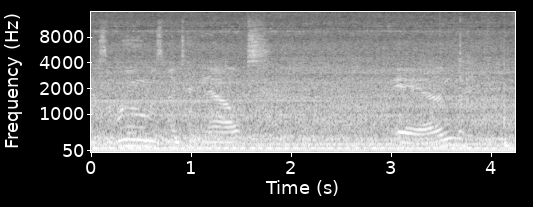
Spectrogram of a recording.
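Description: Gutted window air conditioner running as a homemade glycol chiller, a steady low hum from its compressor and fan while it cools the water in the cooler.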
